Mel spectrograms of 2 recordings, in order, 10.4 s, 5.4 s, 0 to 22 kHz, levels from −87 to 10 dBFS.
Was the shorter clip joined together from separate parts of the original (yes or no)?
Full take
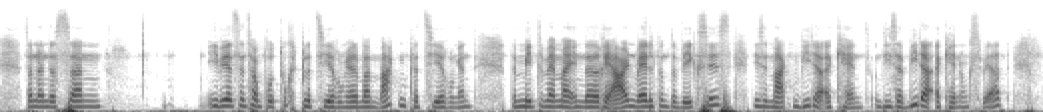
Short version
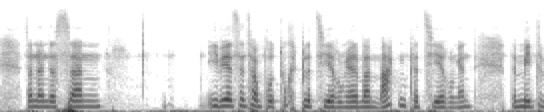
no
